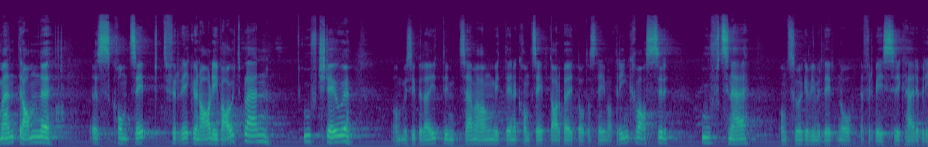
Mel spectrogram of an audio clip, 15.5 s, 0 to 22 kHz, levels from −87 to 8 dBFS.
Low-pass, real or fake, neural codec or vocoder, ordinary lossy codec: 14.4 kHz; real; none; none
